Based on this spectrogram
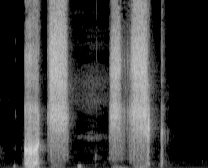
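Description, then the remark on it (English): A voice imitates gunfire with two quick pairs of harsh, hissy bursts, each pair a short clipped burst followed by a longer breathy blast, fairly loud with a brief pause between pairs. “That's my gun noises. Oh, that's a scary gun.”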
